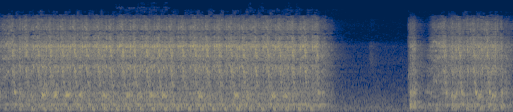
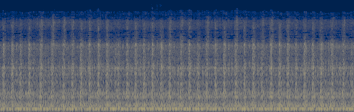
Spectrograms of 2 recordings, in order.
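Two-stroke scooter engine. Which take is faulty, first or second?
first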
